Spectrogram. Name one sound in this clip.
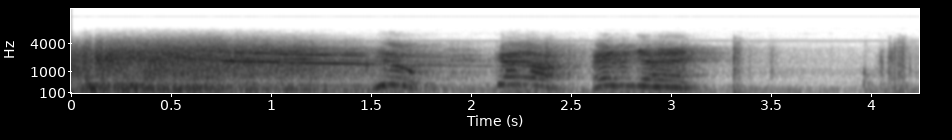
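A man shouts loudly and frantically close by.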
